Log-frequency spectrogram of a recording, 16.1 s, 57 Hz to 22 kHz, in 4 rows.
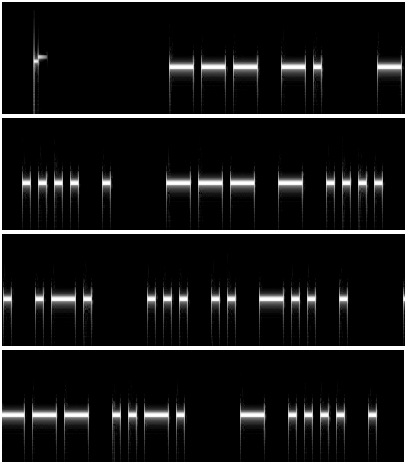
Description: Morse code, heard as a keyed tone, about 15 wpm, 700 Hz. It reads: ON THE OTHER SIDE OF THE
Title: Sentences from Top 1000 Words - Review Part 1 - 15wpm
